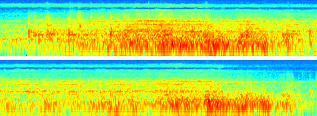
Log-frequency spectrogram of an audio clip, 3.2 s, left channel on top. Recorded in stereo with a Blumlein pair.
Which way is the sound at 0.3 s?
60° left.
